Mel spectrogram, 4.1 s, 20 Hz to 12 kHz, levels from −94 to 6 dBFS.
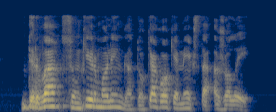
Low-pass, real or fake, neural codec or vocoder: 7.2 kHz; real; none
